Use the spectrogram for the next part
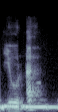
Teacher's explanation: Jimnya ada tasdidnya, dibaca double, ditekan biar tampak doublenya.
